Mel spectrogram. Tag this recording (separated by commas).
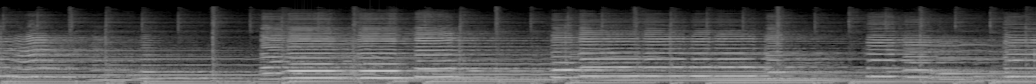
Saxophone, Music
